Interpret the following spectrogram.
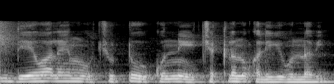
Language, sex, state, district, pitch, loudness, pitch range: Telugu, male, Telangana, Mahabubabad, 130 Hz, -14 LUFS, 120-135 Hz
